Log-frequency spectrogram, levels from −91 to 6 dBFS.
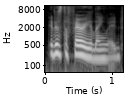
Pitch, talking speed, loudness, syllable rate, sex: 215 Hz, 255 wpm, -17 LUFS, 7.5 syllables/s, female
